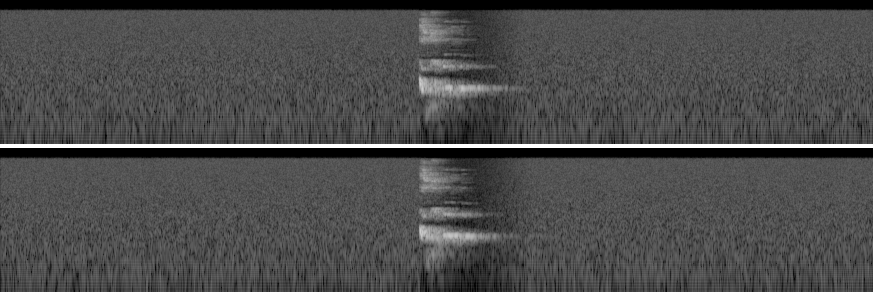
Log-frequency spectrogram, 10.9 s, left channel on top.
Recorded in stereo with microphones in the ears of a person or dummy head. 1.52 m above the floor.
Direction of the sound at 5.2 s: 40° left (ahead or behind).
